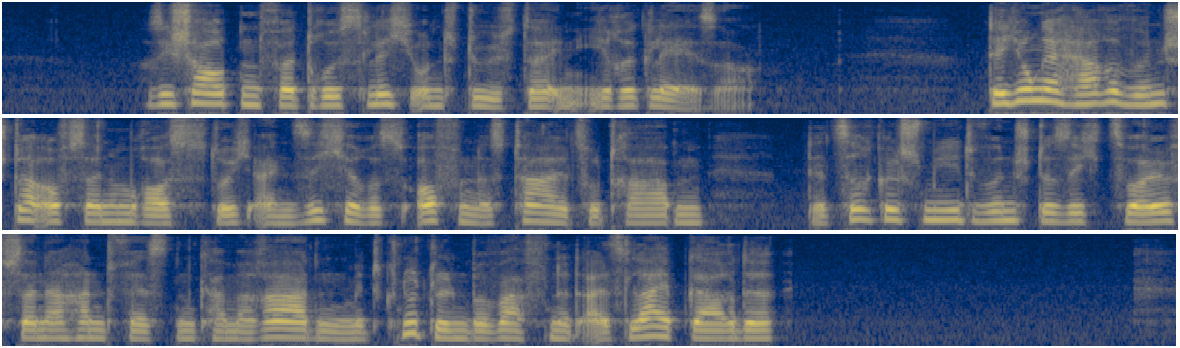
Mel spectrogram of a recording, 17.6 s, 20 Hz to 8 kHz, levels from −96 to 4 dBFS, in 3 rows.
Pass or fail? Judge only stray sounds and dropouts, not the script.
pass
